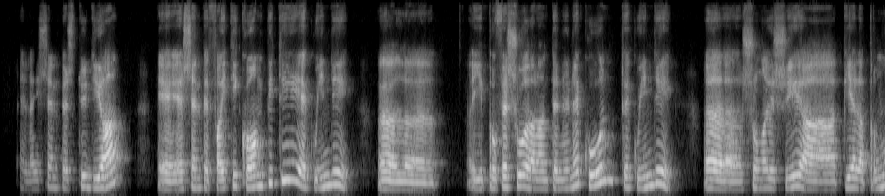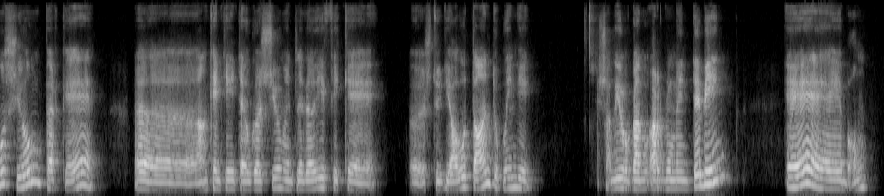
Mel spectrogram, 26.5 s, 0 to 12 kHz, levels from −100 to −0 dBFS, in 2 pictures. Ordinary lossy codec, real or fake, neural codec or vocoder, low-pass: Opus, 24 kbps; fake; vocoder, 48 kHz, 128 mel bands, Vocos; 10.8 kHz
